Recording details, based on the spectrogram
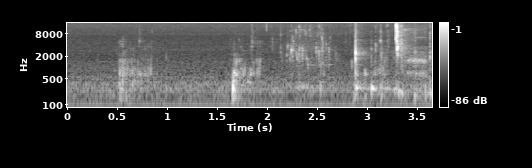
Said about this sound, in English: Hold on. Let me give me a little sip of this uh, beverage here.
